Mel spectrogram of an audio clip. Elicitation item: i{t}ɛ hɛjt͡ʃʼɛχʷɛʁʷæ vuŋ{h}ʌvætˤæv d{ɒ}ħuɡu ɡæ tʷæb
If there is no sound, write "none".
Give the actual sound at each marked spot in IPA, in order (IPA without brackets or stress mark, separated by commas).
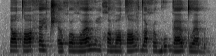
tˤ, χ, ʌ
